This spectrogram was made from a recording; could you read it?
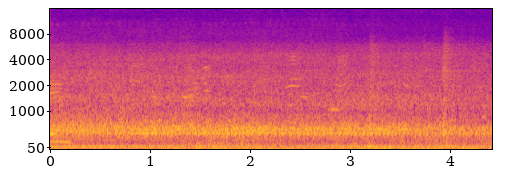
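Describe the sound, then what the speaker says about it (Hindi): A Haridwar–Shri Ganganagar Intercity Express hauled by a Ludhiana-based WDS 6AD diesel locomotive gives a steady, continuous rumble and rolling noise throughout, with no clear breaks. "ये लुधियाना का WDS लोकोमोटिव 6AD।"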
